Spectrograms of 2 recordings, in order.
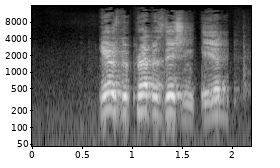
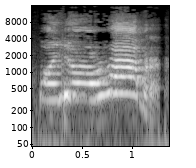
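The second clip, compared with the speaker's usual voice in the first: indignant shout; 10 semitones higher, 9 dB louder than usual. Acted. McGee yelling at the tree seller, outraged shout. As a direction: yell the insult high and loud. Trading insults over the price.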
